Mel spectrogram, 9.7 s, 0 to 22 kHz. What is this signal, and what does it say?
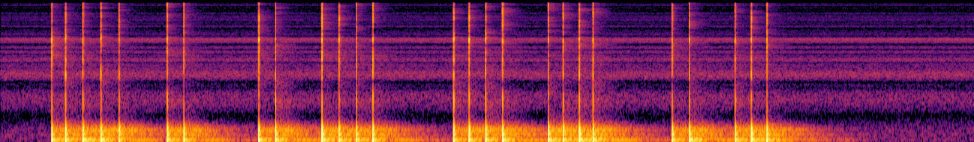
Tap code, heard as knocks on a wall, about 6 knocks a second, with room echo. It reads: WITH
